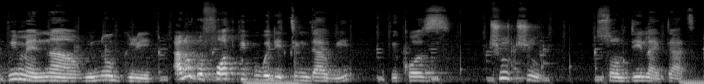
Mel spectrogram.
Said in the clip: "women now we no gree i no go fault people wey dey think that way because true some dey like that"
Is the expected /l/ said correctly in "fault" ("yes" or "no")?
no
